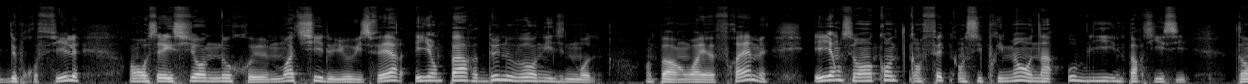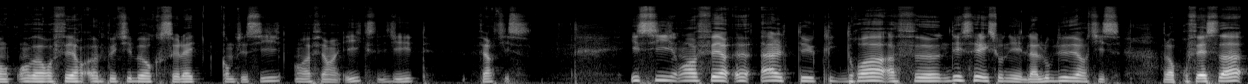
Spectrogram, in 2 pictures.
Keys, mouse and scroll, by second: 0.9-2.2 scroll up 6, 2.2-2.7 scroll up 3, 2.7 right click, 4.6 Tab, 6.2 z, 7.0-9.5 shift+scroll down 3, 12.8 right click, 13.2 b, 15.9 x, 20.8-23.8 alt+right drag.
